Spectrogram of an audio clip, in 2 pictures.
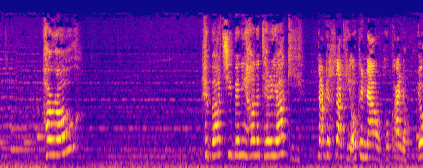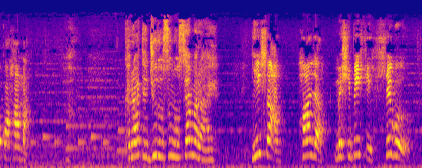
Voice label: asian speech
